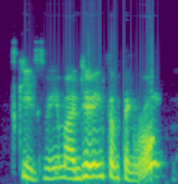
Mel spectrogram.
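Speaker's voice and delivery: high, puzzled, taken-aback, bewildered tone. A woman character turning around when addressed, bewildered.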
